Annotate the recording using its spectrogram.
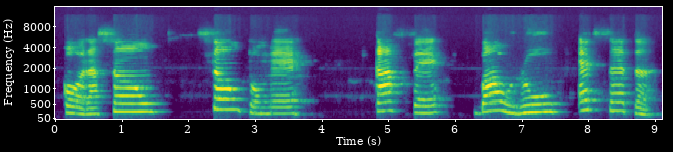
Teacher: você pode analisar que a sílaba mais forte é a última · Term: oxítonas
